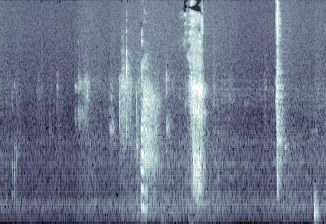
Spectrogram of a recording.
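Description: A toddler making two short, loud vocal sounds about a second apart, followed near the end by a single sharp click.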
